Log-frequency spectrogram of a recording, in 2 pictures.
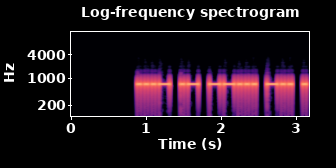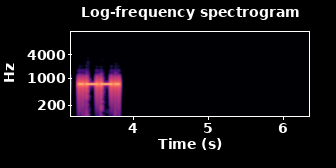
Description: Morse code, heard as a keyed tone, about 25 wpm, 700 Hz. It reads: VA7DEP
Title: DXCC-100 Call Signs - 6 Characters - Repeated 3x - 25wpm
